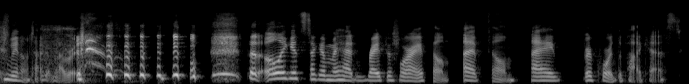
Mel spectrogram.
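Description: A woman's voice: medium pitch, wildly swooping pitch, normal speed, bright, forceful tone, no room sound, clean studio sound. A woman co-hosting a podcast, bubbly and giggly, rambling in casual chat. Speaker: podcast co-host.

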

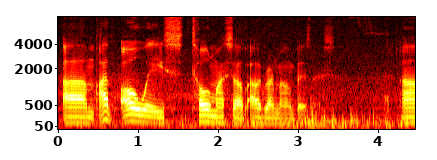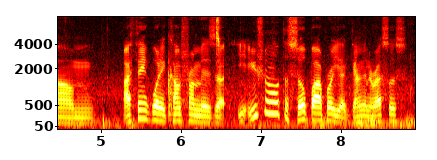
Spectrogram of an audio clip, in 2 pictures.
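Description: A man's voice: mid-range voice, animated, fairly quick, slight background noise. Laid-back man who keeps saying bro. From Canada. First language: French. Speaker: podcast guest, business owner. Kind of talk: casual interview chat.

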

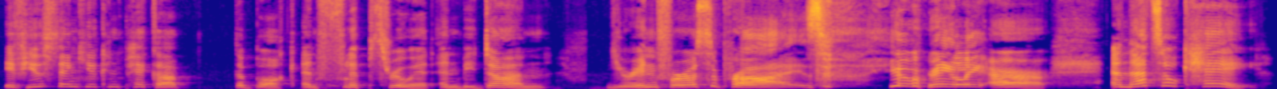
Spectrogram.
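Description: A woman's voice: a little high, sing-song, unhurried, fairly bright tone. A woman from Canada co-hosting a podcast, talking in a casual, chatty way and laughing easily. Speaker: podcast co-host, story editor.

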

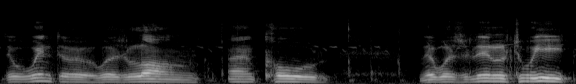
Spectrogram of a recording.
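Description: An actor in a 1950s western radio drama playing a dignified, grieving Sioux chief who speaks solemn, halting, simplified English. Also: male voice, mid-range voice, steady tone, mellow, close to an everyday voice. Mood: grave, grieving. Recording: muffled old radio drama recording.

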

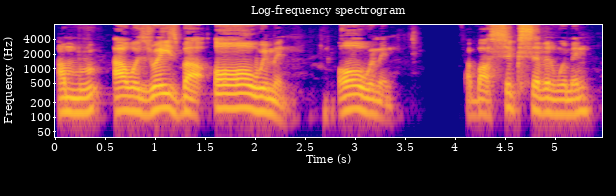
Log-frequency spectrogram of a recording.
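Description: Husky-voiced man from Uganda. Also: mid-range voice, a little slow, darkish tone. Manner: earnest, repeats and restarts phrases. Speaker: youth sports coach. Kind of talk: casual podcast monologue.

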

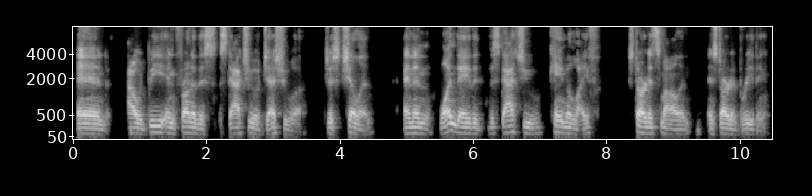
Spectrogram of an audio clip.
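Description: A man whose first language is Italian talks about spirituality in a relaxed, storytelling way, swearing casually and drawing out the words he wants to stress. His voice sits fairly low and has a husky edge. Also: poor audio. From Italy. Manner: casual and profane, slows down for emphasis. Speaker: spiritual speaker.

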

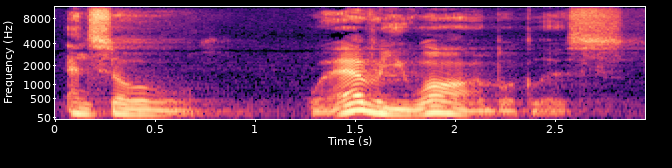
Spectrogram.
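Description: A man's voice: fairly low pitch, animated, unhurried, very noisy. A man telling a story live on stage, theatrical and dramatic, with pointed emphasis, recorded in a hall.

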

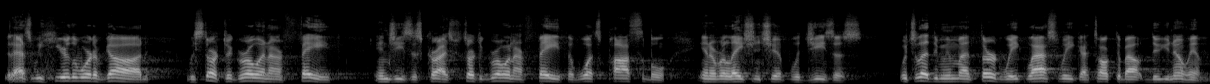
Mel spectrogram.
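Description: A male pastor preaching a sermon in a church, his voice raspy from dry air, often repeating words and asking for amens. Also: mid-range voice, fairly bright tone. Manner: halting, repeats words, asks congregation for amens. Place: church sanctuary. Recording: long reverb of a large hall.

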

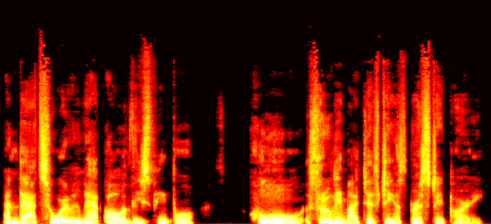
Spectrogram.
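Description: A woman in her sixties, a Greek native speaker, talking as an interview guest in a measured, reflective way, often restarting her words. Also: fairly low pitch, fairly even intonation, a little mellow, no echo, studio quality.

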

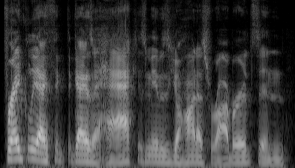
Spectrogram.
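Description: A man chatting casually as a podcast panelist, critiquing films in an animated, sarcastic way. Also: mid-range voice, a little fast. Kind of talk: casual film criticism chat.

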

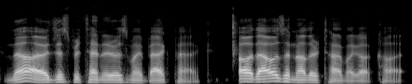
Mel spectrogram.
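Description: A young man talking in casual chat, deadpan and halting, with pauses and fillers. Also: lowish voice, smooth, no echo, clean studio sound. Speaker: comedian guest.

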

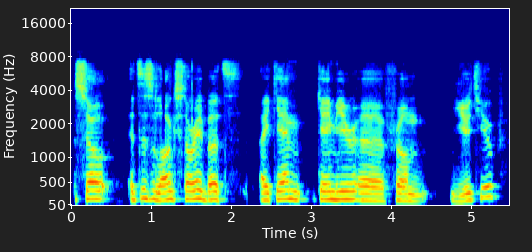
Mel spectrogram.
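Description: A man's voice: a little high, slow. Dull lo-fi call from a Belgian man. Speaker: guest caller on a livestream. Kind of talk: casual chat. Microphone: online call.

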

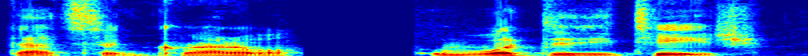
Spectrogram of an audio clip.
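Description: A man's voice: medium pitch, expressive, a little fast, no echo, studio quality. A man hosting an interview, asking curious, enthusiastic questions. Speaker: host. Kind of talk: casual interview.

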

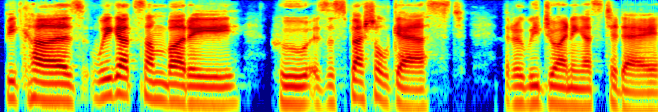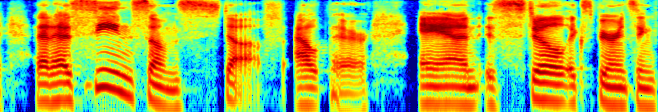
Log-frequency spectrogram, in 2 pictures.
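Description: A man co-hosting a podcast in a casual, playful chat, his voice scratchy and hoarse from overuse. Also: mid-range voice, a bit bright, no echo, studio quality. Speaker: podcast co-host.

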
